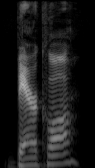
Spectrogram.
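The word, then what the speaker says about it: Barraclough: And they went and got Kyle Bearclaw. Now, his name, Charlie and Dave style, he's spelling with the bell here, is spelled funny. It's B-A-R-R-A-C-L-O-U-G-H, Bearclaw. – Ding.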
